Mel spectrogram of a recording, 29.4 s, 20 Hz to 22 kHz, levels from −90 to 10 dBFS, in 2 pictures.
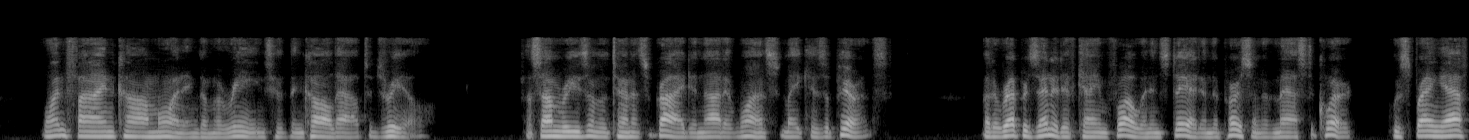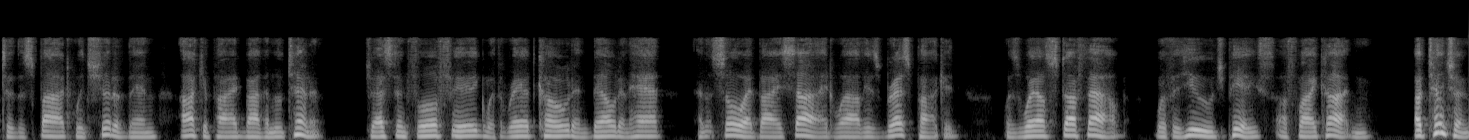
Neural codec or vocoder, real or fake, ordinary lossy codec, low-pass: codec, 16 kHz, 1.1 kbps, Voila-Tokenizer; fake; MP3, 64 kbps; 7.2 kHz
